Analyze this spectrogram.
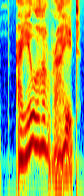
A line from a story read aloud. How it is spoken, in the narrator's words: he whispered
